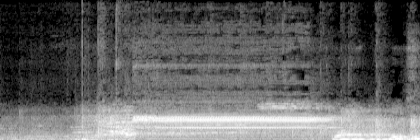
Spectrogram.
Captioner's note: applause and cheers; buzzer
